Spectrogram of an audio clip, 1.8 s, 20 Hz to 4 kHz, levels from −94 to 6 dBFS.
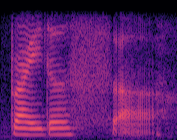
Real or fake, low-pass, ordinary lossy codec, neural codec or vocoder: real; 3.6 kHz; none; none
